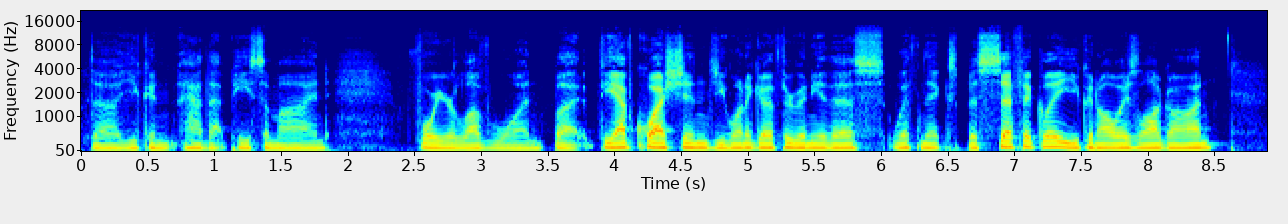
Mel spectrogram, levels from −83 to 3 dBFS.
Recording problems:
none

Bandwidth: 14 kHz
